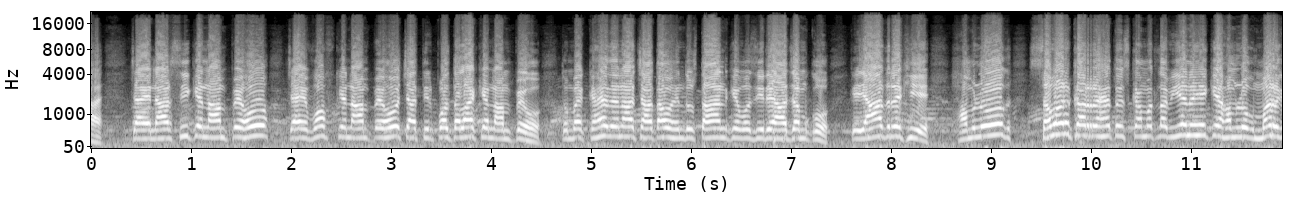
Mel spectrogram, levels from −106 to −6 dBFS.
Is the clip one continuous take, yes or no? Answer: yes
